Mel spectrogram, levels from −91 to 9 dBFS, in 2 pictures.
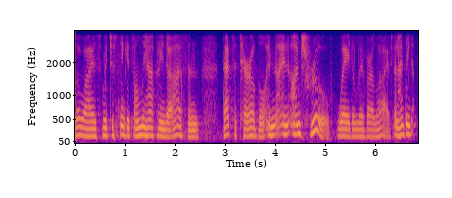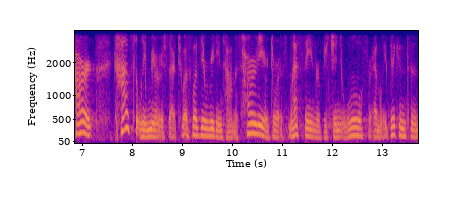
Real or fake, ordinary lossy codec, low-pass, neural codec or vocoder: real; Opus, 64 kbps; 3.6 kHz; none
